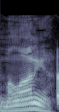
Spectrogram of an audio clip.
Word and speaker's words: Melania: His wife, how do you say her name, Melania? – Yeah, Melania.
